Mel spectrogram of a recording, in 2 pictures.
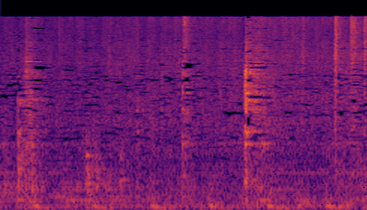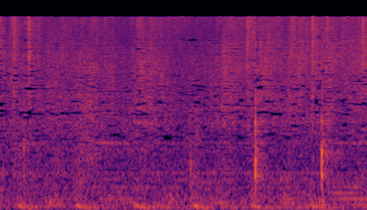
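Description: Diced onions, garlic and hot pepper sizzling in oil in a stainless steel skillet while a wooden spoon stirs them, scraping and knocking against the pan a few times, loudest about two seconds in.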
